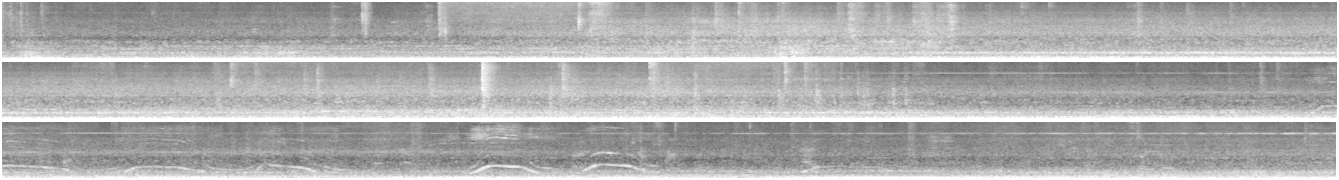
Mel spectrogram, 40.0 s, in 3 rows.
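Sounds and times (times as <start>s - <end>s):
train rumble inside cabin: 0.0s - 40.0s.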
